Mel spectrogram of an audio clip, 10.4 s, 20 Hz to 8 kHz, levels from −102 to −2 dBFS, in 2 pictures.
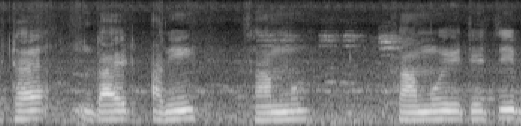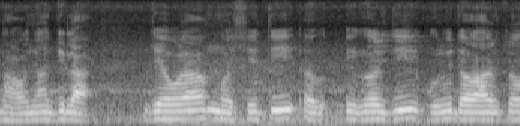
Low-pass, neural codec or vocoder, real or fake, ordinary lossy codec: none; none; real; none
